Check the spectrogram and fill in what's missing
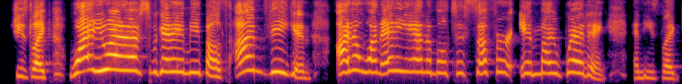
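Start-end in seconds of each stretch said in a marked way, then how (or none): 0.7-6.1 high, loud whining protest; dramatic high-pitched retold outburst; Jasmine. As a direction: imitate an outraged bride, pitched way up. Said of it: "when you did Jasmine".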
